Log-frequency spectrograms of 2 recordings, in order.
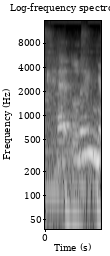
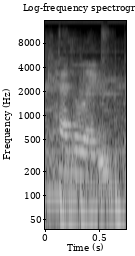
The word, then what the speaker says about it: Kettling: record my favorite song is it pronounced kettling or Kling uh depends where you're from really your first pronunciation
